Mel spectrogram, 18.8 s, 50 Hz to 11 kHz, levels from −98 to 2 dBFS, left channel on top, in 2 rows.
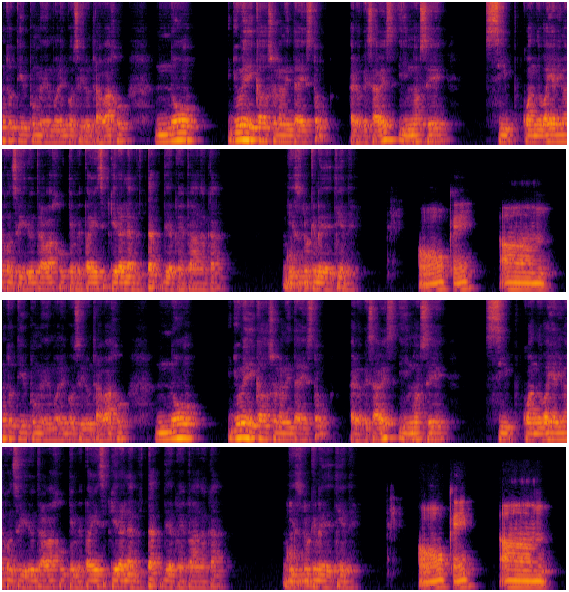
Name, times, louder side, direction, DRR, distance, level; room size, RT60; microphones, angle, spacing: voice 1, 0.0-3.2 3.8-5.4 5.8-7.4 8.1-13.1 14.1-15.3, left 1 dB, 45° left, 3 dB, 6.2 m, -29 dB
voice 2, 14.1-14.6 15.9-16.0 16.4-17.2 17.7-18.5, right 2 dB, 85° right, 6 dB, 2.4 m, -28 dB
16.5 x 16.5 x 3.0 m, 0.35 s
head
